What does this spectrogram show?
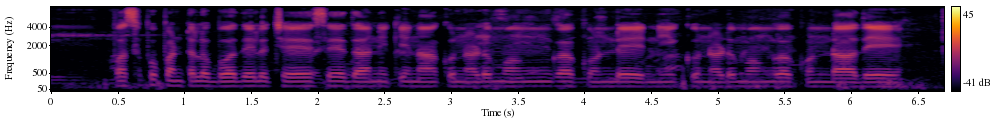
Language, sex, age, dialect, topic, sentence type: Telugu, male, 51-55, Southern, agriculture, statement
